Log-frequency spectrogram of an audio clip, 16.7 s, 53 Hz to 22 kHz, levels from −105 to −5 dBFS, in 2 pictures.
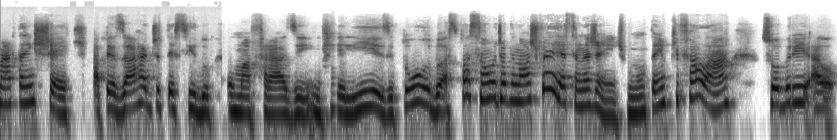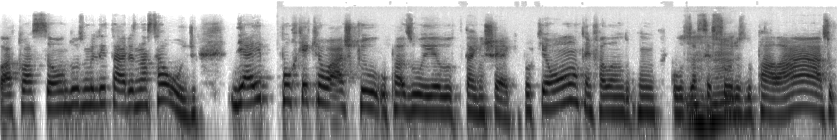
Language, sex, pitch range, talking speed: Portuguese, female, 180-265 Hz, 195 wpm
